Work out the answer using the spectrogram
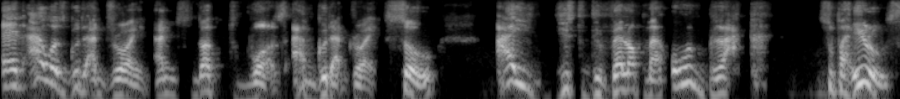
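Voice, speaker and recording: A man in his late forties, co-hosting a casual chat in an animated way, turning from loud excitement to low musing. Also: a little slow, husky. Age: 40s. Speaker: podcast co-host. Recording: dull lo-fi sound.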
